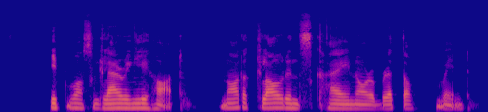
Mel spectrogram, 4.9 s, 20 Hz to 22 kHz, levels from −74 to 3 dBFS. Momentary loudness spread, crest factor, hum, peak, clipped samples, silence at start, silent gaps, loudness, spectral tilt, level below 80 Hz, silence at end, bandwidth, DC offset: 10 LU; 20 dB; none; -12 dBFS; under 0.1%; 0.5 s; none; -33 LUFS; -5 dB/octave; -70 dBFS; 0.2 s; 15 kHz; under 0.1%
